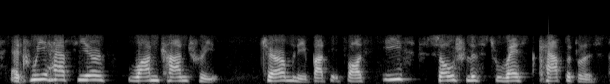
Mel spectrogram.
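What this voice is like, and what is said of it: German accent in English. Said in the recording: “I live in Germany. You hear it with my accent.”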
